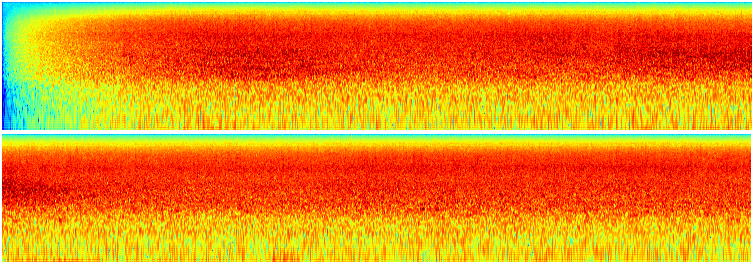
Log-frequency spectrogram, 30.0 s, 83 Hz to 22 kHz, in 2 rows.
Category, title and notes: Soundscapes > Urban
Rainstorm and loud thunderclap on a French suburb. This recording has been made from the balcony of my flat, located in Nanterre (western suburbs of Paris, France). As it was the end of summer, a strong rainstorm came suddenly. I just had the time to set the recorder on the balcony : First, one can hear heavy rain with some cars passing by in the wet street, and at #00:57, a very loud thunderclap strikes on the left. Then, the storm continues, with more distant thunderclaps and rain becoming gradually lighter, while some vehicles and some passers by’s voices can be heard. Recorded in August 2025 with a Zoom H5studio (built-in XY microphones). Fade in/out applied in Audacity.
